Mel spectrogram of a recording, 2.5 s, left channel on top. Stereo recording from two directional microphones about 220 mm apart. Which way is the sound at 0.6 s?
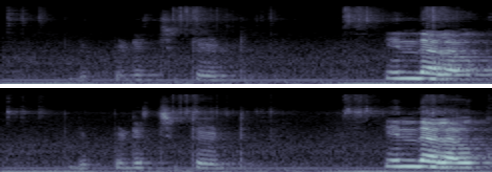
45° right (ahead or behind).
